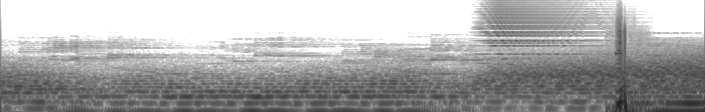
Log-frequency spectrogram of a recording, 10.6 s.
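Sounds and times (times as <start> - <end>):
acid electronic music: 7.1 - 10.4.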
